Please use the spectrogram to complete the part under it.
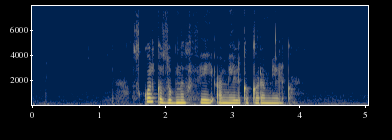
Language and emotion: Russian, neutral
